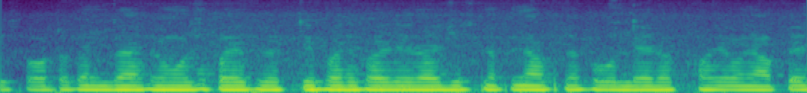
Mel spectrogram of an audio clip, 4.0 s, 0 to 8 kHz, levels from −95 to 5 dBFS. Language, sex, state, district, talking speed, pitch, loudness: Hindi, male, Haryana, Jhajjar, 280 wpm, 125 Hz, -13 LUFS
